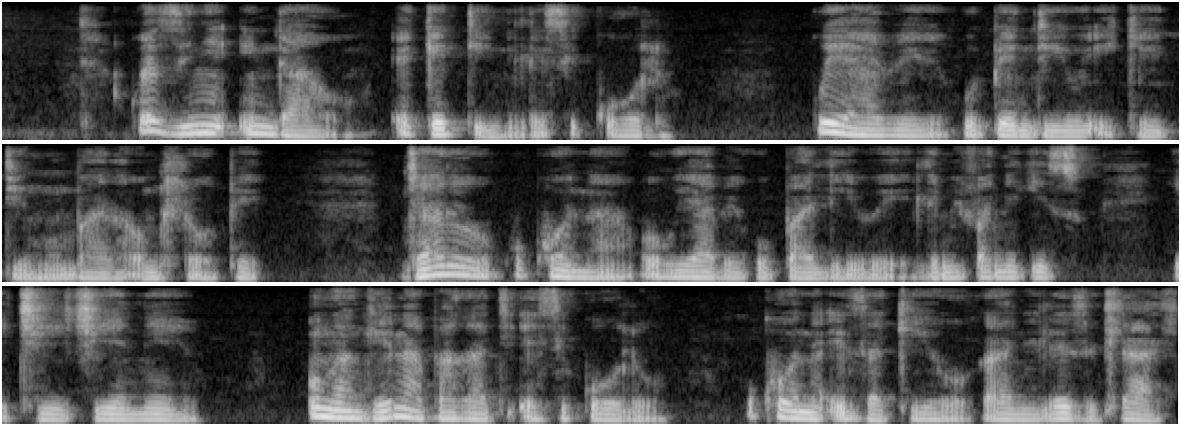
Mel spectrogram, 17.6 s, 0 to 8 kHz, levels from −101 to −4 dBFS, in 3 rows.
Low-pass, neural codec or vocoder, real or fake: 7.2 kHz; none; real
